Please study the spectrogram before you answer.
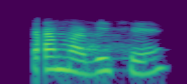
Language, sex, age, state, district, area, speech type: Bodo, female, 45-60, Assam, Chirang, rural, conversation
